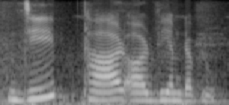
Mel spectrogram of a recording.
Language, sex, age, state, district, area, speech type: Urdu, female, 18-30, Bihar, Supaul, rural, spontaneous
